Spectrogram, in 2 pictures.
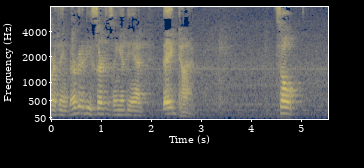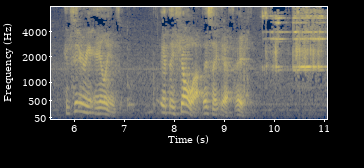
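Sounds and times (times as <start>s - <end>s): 
speech: 0.1s - 3.0s, 4.5s - 5.0s, 5.8s - 7.0s, 7.7s - 9.6s
bear bell jingling as it is rung: 9.7s - 11.0s.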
